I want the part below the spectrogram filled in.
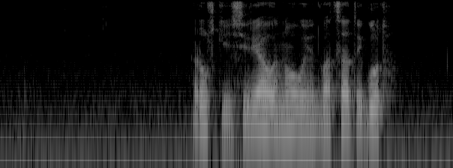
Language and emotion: Russian, neutral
